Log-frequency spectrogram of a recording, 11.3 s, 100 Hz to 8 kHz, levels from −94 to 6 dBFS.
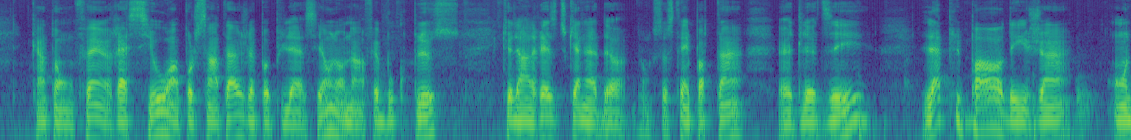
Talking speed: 180 wpm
